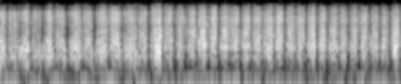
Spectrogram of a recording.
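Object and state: Silicone ear scrubbed with a toothbrush.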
